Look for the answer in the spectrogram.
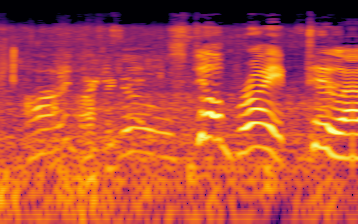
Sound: fish splashing

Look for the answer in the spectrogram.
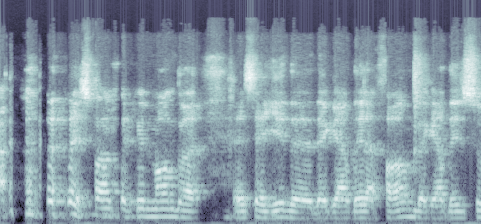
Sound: both laughing; speaking in French

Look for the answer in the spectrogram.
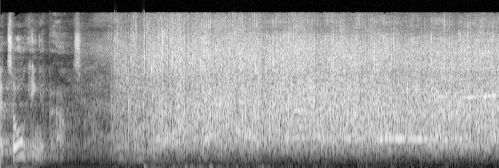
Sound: applause

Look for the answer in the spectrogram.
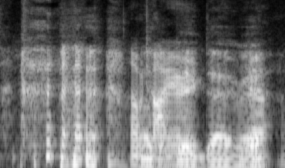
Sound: laughing

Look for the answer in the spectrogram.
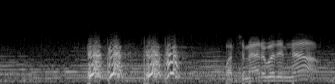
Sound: barks

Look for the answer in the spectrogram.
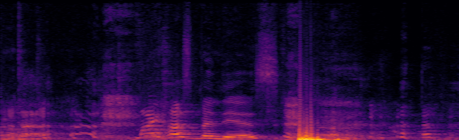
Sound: laughter

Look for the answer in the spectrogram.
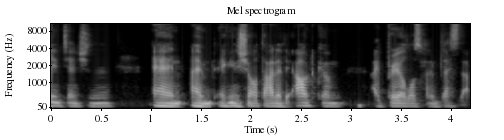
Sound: speaking Arabic

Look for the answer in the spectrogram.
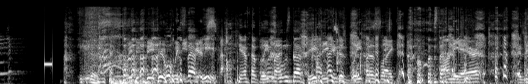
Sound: guys laugh

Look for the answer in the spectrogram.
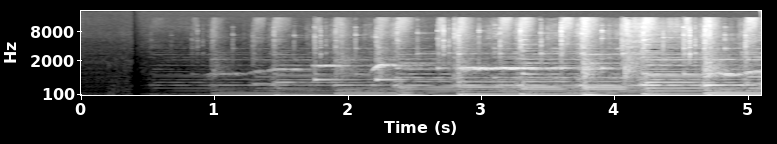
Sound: additional joyful whistling

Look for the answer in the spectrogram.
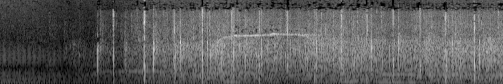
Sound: audience applauds

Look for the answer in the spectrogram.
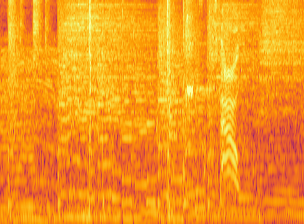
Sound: blows whistle

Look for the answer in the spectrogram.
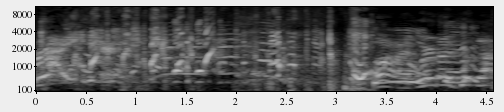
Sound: children laughing

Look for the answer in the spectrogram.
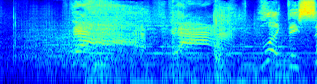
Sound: evil growl

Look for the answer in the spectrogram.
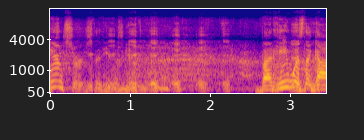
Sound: laughter

